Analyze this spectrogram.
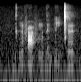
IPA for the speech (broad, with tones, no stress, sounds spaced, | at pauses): ɡ ə̰˩ ɡ ə̃˧˥ f ʕ ə̰˩ f m ə˩ ɡ ə˩˥ d ɓ i˥˨ ǀʰ ə̃˧˥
